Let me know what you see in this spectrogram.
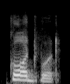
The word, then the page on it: cordwood: Indian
